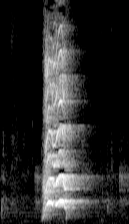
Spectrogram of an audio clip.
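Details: Six-week-old Shetland Sheepdog puppies from Stormy and Mojo's litter, playing indoors in their play room: one sharp, high, harmonic-rich yip lasting about half a second and trailing off, then a brief faint squeak in a quiet room.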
